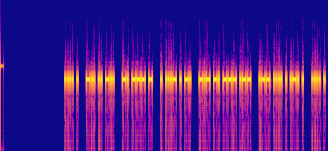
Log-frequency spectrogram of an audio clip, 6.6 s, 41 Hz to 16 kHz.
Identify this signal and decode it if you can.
Morse code, heard as a keyed tone, about 50 wpm, 700 Hz. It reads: HE DID NOT EVEN KNOW WHERE HE
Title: Sentences from Top 1000 Words - Review Part 1 - 50wpm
